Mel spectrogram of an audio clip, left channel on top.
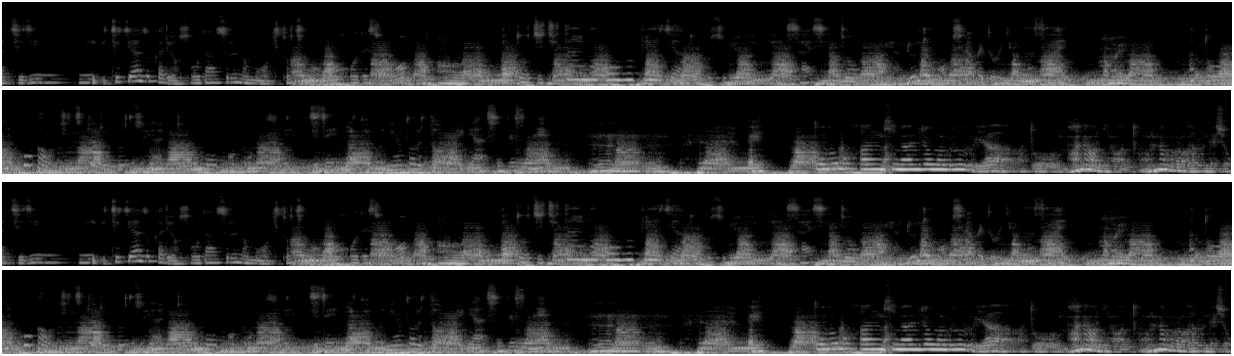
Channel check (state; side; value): identical; both; correlation 1.00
